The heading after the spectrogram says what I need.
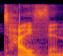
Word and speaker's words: Typhon: they're sending these missiles it's the tyen I guess that's how you pronounce it Ty P ho n but it launches the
